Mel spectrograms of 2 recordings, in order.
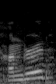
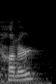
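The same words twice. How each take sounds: First: The word is said with every sound clearly pronounced. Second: The word is said quickly with sounds reduced. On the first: The speaker is paying attention to their speech. "if I'm noticing it and I'm enunciating, I I do say hundred" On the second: The speaker is talking without thinking about it. "if I'm just like talking, I say I say hundred"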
